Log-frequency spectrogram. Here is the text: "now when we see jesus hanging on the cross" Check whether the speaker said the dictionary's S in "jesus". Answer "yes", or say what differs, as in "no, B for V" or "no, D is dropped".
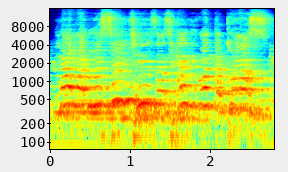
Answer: yes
